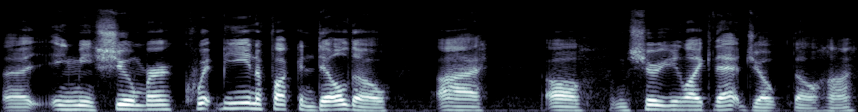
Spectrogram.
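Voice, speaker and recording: Guy doing a deadpan comedy vlog, slow and halting, ums everywhere. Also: mid-range voice, low-quality recording. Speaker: vlogger. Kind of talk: deadpan comic vlog monologue.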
